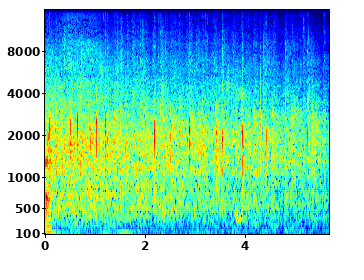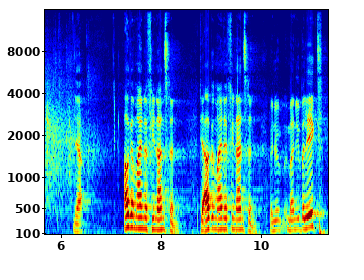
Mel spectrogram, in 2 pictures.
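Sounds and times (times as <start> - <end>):
audience clapping: 0.0 - 6.8
speech: 6.2 - 11.3.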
